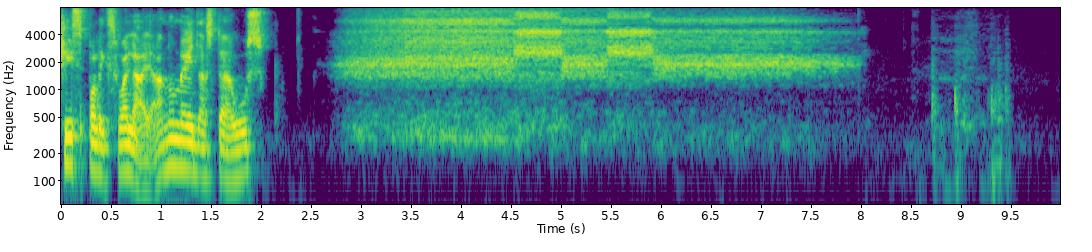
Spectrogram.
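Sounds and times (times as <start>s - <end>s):
speech: 0.0s - 2.1s
breathy puffs: 2.7s - 8.0s
air drawn through vape device airflow holes: 2.7s - 8.1s.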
